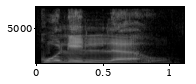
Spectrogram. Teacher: قل الله قاف از حروف استعلاء غلیظ تلفظ میشه. لفظ جلاله ترقیق هست، نازک تلفظ میشه چون قبلش کسره اومده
